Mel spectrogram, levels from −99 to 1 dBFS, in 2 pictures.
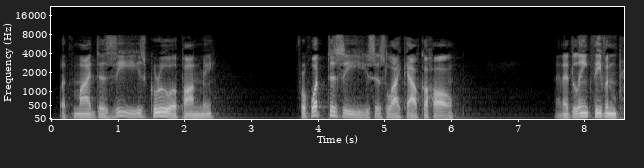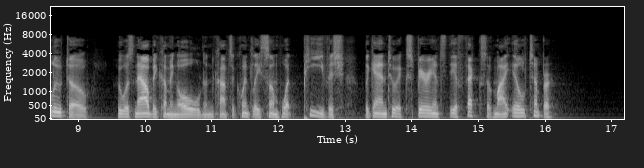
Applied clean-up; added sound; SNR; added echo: none; none; none; none.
